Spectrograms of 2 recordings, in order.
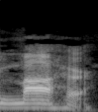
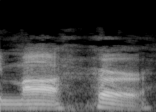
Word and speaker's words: Maher: Actually, it's Maher, kind of like the comedian Bill Maher. And so I've been mispronouncing Bill's last name as well, incorrectly. Well, actually, this gets complicated already, but, okay, Bill Maher, it's Bill Maher, as in M-A-R-R. And with my name, it is Maher, so you actually say 2 syllables. But I'm much closer to Bill Maher than I am to Mayer, so.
